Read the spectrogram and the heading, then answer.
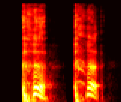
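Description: A voice imitates a woman's two quick coughs, each a fairly loud double burst with a short pause between them, and no other talking.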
